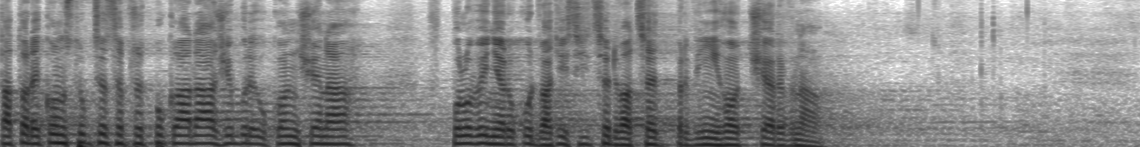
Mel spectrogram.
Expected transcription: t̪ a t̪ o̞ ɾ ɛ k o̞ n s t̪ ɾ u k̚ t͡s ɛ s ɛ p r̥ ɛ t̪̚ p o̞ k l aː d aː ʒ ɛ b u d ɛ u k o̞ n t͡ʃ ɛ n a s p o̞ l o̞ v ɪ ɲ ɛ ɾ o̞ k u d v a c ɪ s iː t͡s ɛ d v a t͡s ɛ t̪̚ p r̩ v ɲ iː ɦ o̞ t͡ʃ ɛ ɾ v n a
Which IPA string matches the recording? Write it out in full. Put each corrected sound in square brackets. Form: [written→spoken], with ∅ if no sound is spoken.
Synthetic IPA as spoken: t̪ a t̪ o̞ ɾ ɛ k o̞ n s t̪ ɾ u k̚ t͡s ɛ s ɛ p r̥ ɛ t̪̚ p o̞ k l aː d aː ʒ ɛ b u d ɛ u k o̞ n t͡ʃ ɛ n a [s→f] p o̞ l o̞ v ɪ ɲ ɛ ɾ o̞ k u d v a c ɪ s iː t͡s ɛ d v a t͡s ɛ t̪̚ p r̩ v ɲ iː ɦ o̞ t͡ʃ ɛ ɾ v n a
